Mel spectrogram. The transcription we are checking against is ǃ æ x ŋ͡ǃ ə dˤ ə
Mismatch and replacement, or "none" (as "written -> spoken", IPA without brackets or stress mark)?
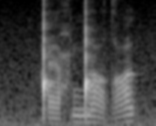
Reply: x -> ħ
